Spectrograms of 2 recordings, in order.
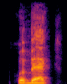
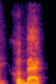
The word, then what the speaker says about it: Quebec: That's how they say it. Quebec. I say Quebec.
